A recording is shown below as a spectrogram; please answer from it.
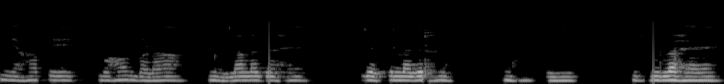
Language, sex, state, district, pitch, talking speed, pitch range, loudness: Hindi, female, Chhattisgarh, Balrampur, 185 Hz, 125 wpm, 180-190 Hz, -30 LUFS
